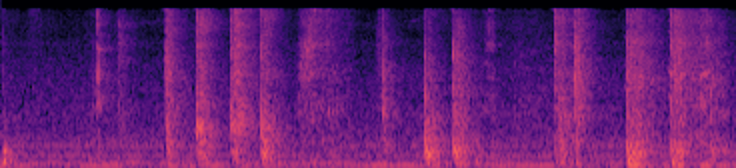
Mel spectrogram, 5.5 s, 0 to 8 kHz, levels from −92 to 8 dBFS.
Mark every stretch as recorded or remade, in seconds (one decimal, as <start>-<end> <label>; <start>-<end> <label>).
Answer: 0.0-5.5 recorded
